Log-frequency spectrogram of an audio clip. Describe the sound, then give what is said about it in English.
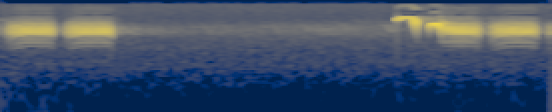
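A black-capped chickadee gives its chick-a-dee call: two buzzy, harsh dee notes, a short pause, then quick high chick-a notes followed by more raspy dee-dee notes, clear and alone. “The chickadee call serves different purposes in different contexts and is but one of a dozen in the bird's repertoire.”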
